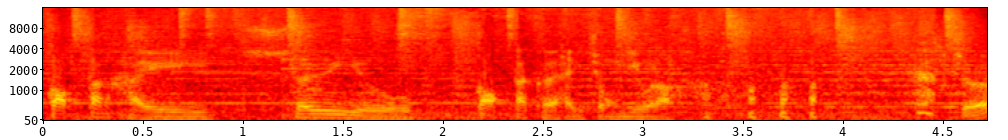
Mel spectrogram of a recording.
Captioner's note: laughs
